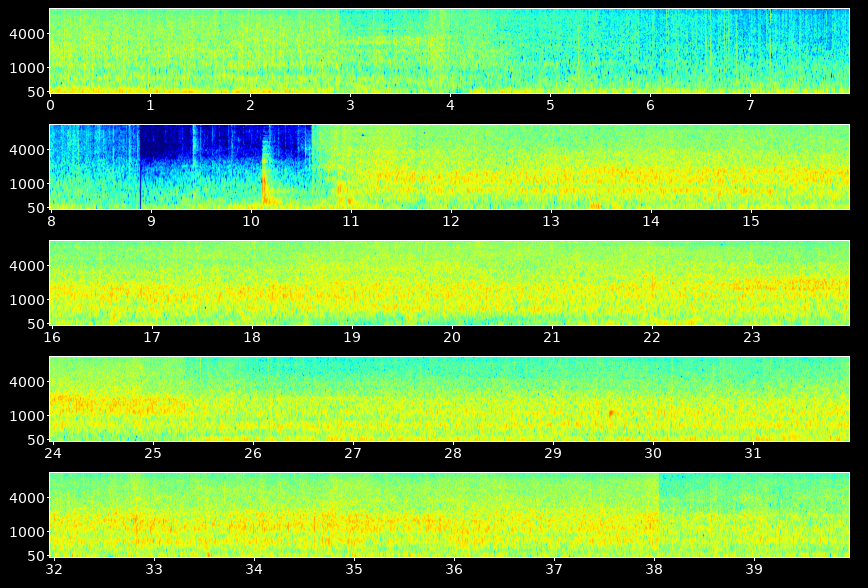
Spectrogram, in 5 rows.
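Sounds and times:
chicken sizzling in a pot: 0.0s - 8.9s, 10.6s - 39.9s
pot clunk: 10.1s - 11.2s.

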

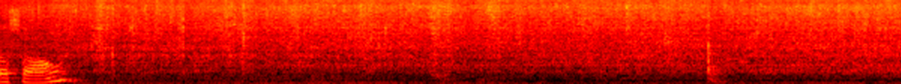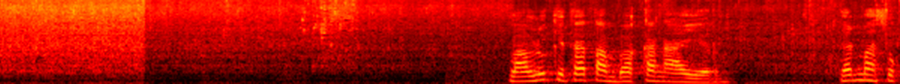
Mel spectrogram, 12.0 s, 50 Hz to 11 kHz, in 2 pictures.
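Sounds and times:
sauce sizzling in a wok: 0.0s - 12.0s
spatula stirring: 0.4s - 5.0s.

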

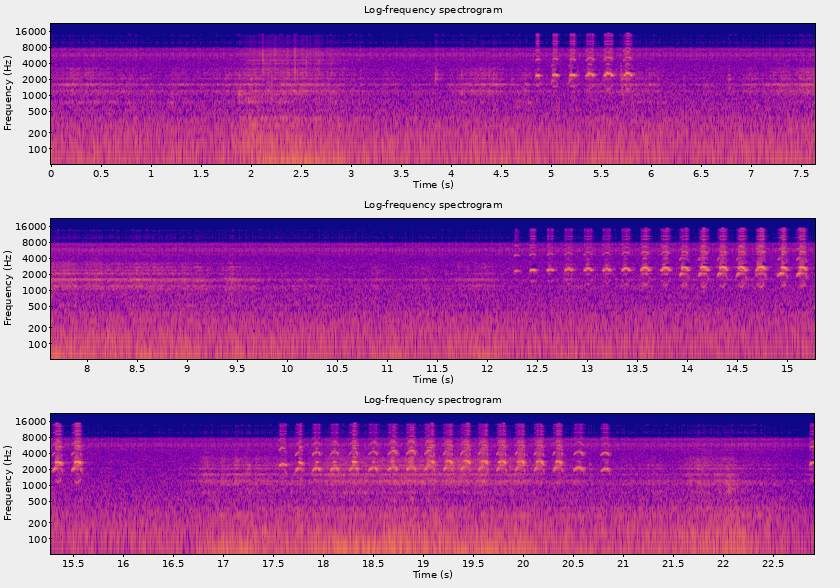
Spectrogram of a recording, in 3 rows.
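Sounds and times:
bird chirping high whistles: 4.8s - 5.8s, 12.2s - 15.7s, 17.5s - 20.9s.

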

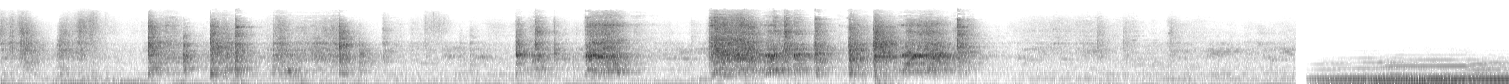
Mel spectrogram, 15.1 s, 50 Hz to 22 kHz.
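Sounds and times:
scoring wheel rasping on tile: 0.0s - 3.9s, 5.2s - 6.5s, 7.1s - 8.2s, 8.8s - 11.0s.

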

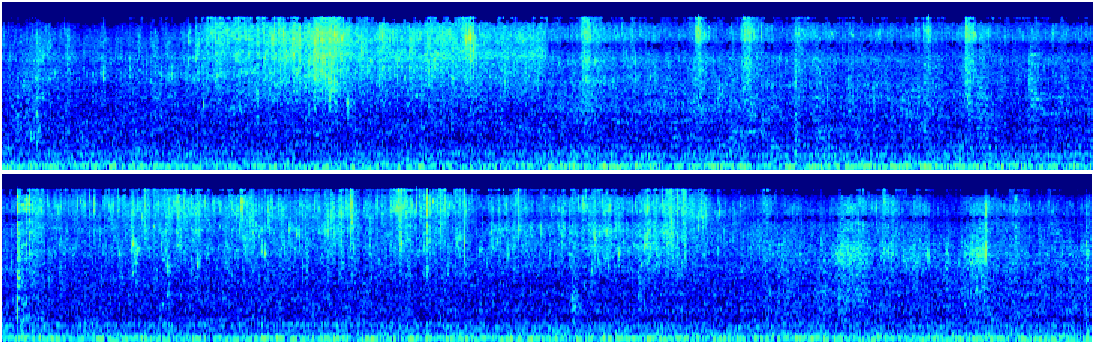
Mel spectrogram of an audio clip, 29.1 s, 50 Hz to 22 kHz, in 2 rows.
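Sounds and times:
low mechanical roar: 0.0s - 29.0s.

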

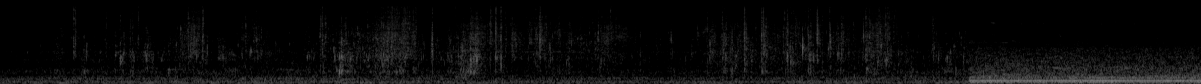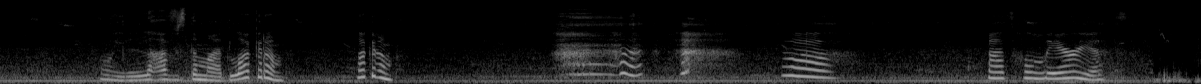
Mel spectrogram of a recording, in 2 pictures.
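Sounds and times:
dog splashing in mud: 0.4s - 9.7s
trickling water: 0.4s - 9.7s
steady hum: 9.6s - 23.6s.

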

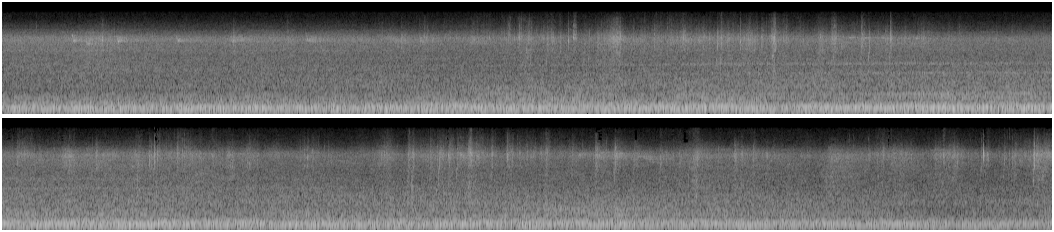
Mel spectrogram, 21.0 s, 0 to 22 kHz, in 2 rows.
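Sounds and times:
low outdoor rumble: 0.0s - 21.0s.

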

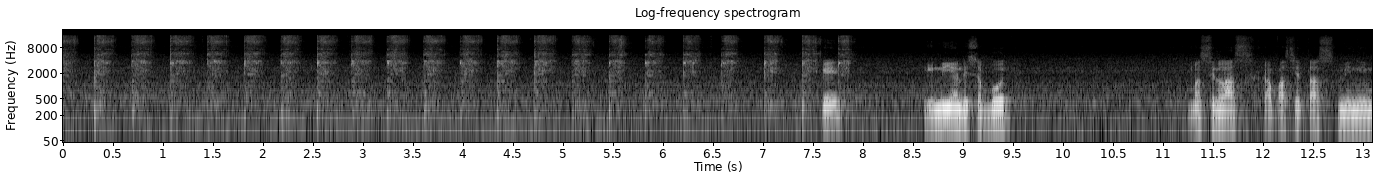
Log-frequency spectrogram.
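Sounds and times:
wire brush scraping metal: 0.0s - 8.0s.

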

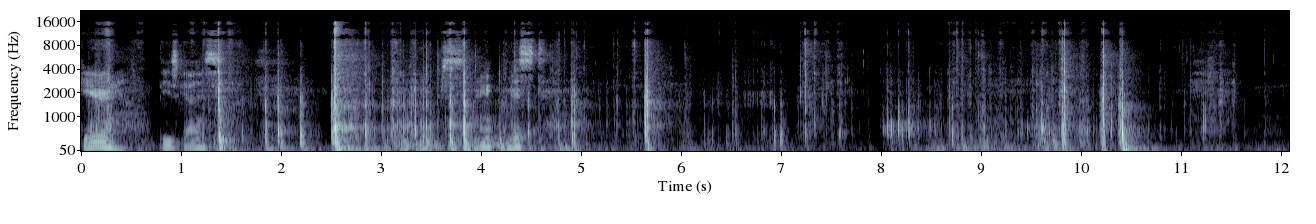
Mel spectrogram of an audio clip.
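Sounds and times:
plastic parts clicking and tapping: 1.2s - 10.8s.

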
